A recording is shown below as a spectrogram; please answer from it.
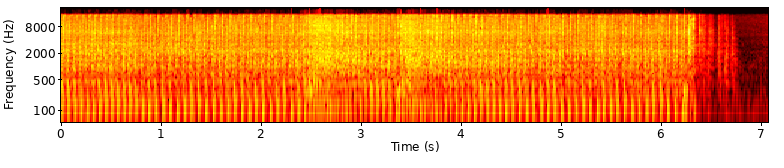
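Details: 2012 Honda CRF250 idling with a fast, steady light ticking over the single-cylinder beat until it cuts off; ticking top end, cause not yet found.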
